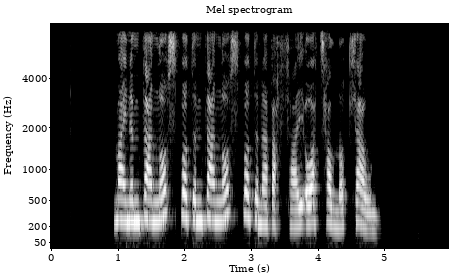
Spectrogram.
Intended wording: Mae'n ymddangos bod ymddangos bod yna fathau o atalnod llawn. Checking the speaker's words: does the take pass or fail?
pass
